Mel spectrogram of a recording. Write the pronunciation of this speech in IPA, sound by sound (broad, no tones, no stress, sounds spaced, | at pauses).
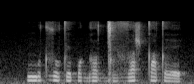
ŋ u t z u t e p ʌ ɡ ʌ ɡ͡ǀ ɛ z ʌ ʃ tˤ o t e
